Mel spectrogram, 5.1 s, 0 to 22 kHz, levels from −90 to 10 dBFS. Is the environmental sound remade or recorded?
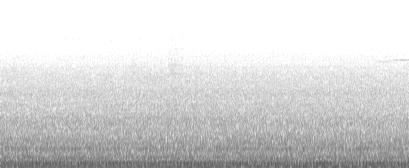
remade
